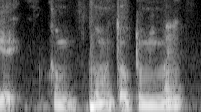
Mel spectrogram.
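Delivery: put-on mobster voice with French accent. Imagining what a mafia type might say; mafia guy in French accent. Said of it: "the mafia thing in a French accent".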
